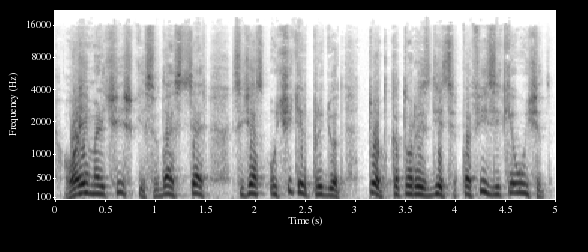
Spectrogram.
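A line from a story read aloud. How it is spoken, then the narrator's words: Rapid frightened chatter. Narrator (Russian): затараторила испуганно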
